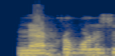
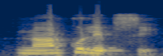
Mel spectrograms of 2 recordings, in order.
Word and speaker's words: নার্কোলেপসি: নেক্রোপলিসি বলতে আমরা কি বুঝি অ্যাকচুয়ালি, সরি আমি ভুল বললাম, নার্কোলেপসি উচ্চারণটা আমি ভুল করেছি তার জন্য সরি।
